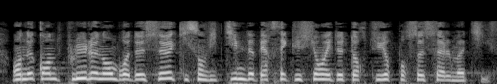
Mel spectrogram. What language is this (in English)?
French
